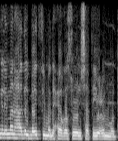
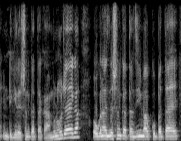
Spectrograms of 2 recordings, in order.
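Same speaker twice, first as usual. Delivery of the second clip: normal talking voice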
